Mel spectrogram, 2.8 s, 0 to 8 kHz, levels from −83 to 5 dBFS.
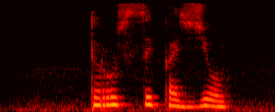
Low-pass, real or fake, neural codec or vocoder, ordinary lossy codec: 7.2 kHz; real; none; none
